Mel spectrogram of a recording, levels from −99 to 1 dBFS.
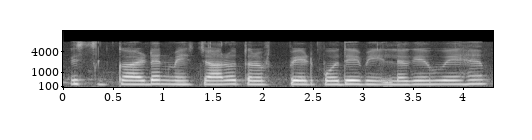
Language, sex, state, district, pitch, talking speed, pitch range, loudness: Hindi, female, Uttar Pradesh, Saharanpur, 240 Hz, 155 wpm, 235-245 Hz, -15 LUFS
